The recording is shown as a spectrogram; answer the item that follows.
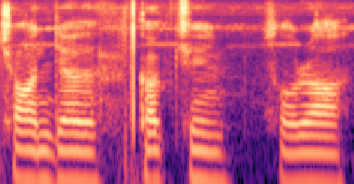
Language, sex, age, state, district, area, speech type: Manipuri, male, 18-30, Manipur, Chandel, rural, spontaneous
